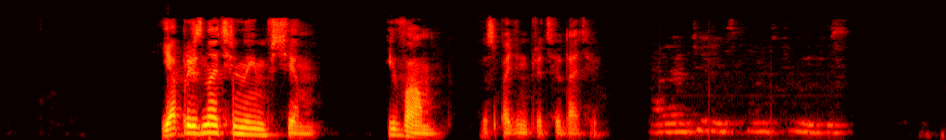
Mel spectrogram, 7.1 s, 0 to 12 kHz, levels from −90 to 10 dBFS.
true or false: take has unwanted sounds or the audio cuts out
true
